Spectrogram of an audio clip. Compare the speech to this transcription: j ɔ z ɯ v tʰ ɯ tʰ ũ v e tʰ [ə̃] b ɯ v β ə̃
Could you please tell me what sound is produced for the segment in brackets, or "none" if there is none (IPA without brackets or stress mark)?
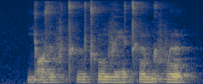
ə̃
